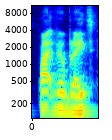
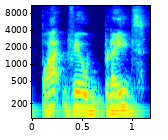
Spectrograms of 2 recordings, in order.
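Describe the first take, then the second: First: Said in the usual way. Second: Disdainful naming. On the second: Real, not acted. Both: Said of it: "what's that fucking terrible band".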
